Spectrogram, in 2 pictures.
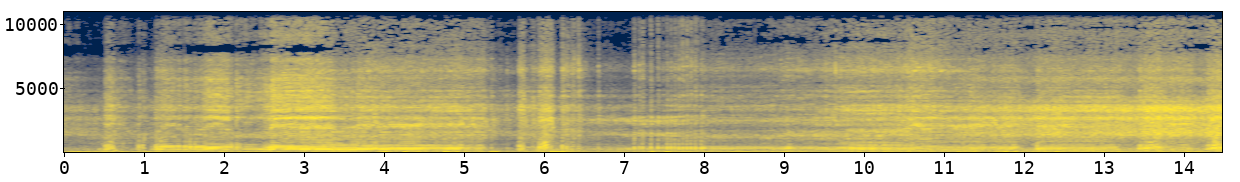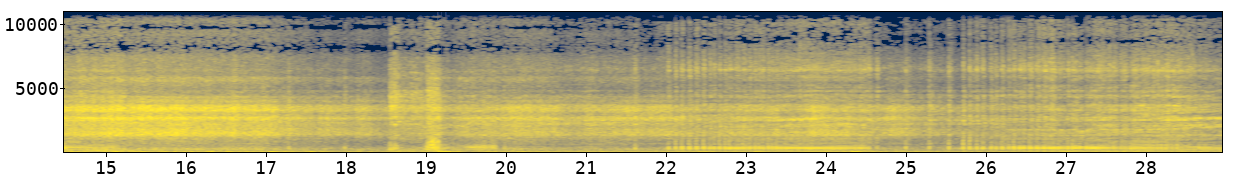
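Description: EML Zabel 700cc sidecarcross outfit's engine at racing speed, repeatedly revving up and dropping back through the turns and jumps, heard onboard. Two sharp knocks, one a few seconds in and a harder one past halfway.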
